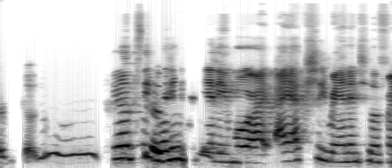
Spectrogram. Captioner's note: audio unstable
